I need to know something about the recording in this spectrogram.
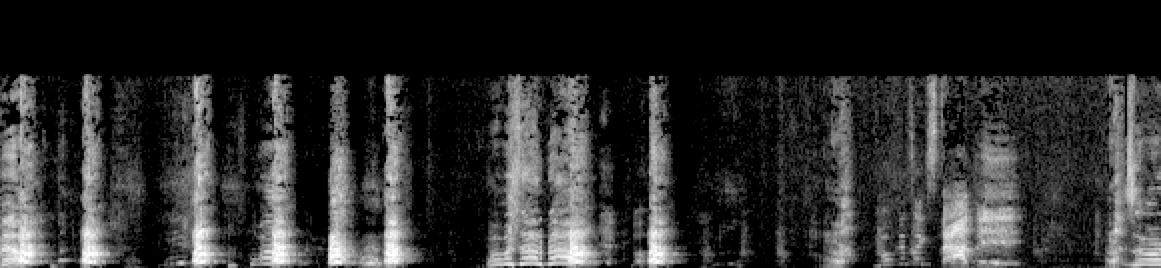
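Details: Several pet dogs howling indoors together, started by one dog missing its owner; a run of short rising yowls repeated about every half second, then longer wavering howls and brief yelps.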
